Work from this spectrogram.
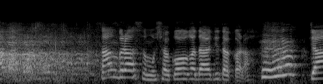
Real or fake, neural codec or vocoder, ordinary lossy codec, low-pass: real; none; none; none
